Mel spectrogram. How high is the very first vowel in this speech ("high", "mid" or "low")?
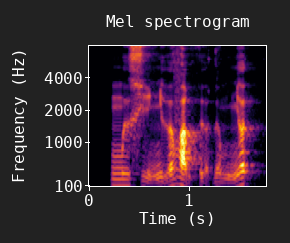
high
